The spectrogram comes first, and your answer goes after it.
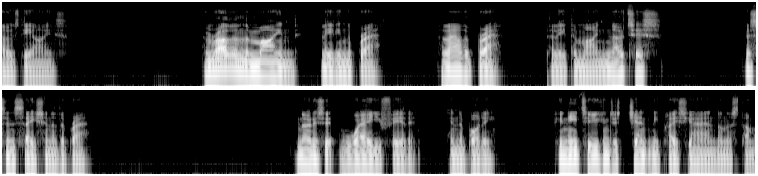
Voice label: mini breathe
